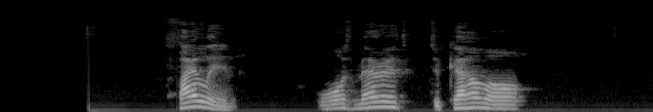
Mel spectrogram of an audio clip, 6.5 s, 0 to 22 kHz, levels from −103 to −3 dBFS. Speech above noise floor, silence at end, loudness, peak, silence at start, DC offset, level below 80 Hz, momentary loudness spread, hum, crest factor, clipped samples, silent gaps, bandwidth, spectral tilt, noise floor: 42 dB; 1.3 s; -41 LUFS; -22 dBFS; 1.8 s; under 0.1%; -76 dBFS; 14 LU; 50 Hz at -65 dBFS; 22 dB; under 0.1%; none; 10.5 kHz; -8 dB/octave; -82 dBFS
